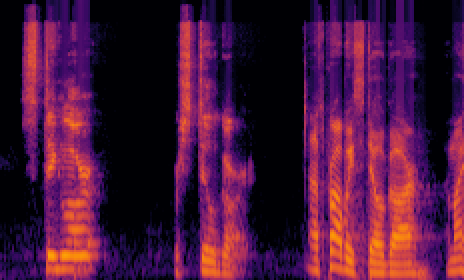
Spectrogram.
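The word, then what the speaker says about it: Stilgar: okay is it stiglar or stillgaard that's probably stillgar am i saying it wrong i probably am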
